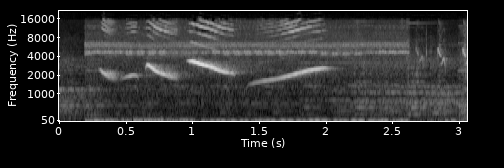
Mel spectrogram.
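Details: In Caldas, Minas Gerais, Brazil, a Green-winged saltator (Saltator similis, trinca-ferro) sings a rich phrase of four loud, slurred whistles, rising and falling over about two seconds, against a steady high insect buzz and low rumble.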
